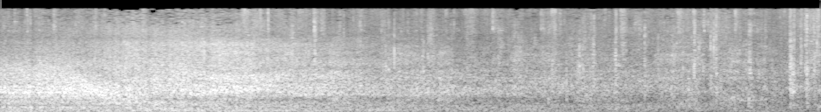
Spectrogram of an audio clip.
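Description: A car passing along the street, its tyre and engine noise loudest in the first couple of seconds and then fading away.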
